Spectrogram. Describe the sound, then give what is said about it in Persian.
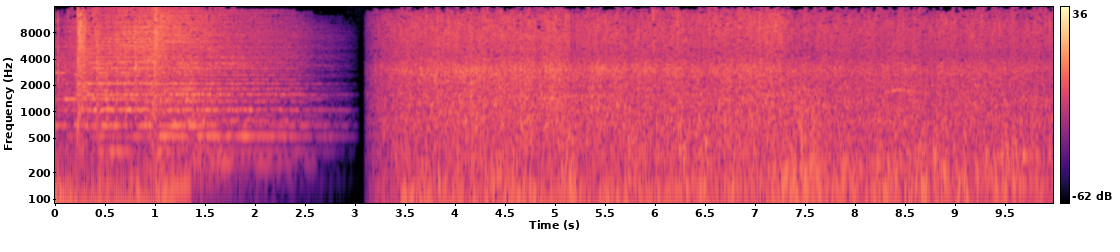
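A sustained tonal chord fades out, then after a brief silent gap a loud, steady downpour of heavy rain begins, with low rumbling thunder underneath and no voices. “تغییرات اقلیمی در جهان، بارانهای شدید و سیلابهای غیر مترقبه را در سراسر جهان به شمول افغانستان در قبال داشته و آزمونهای موجود در این کشور را بیشتر کرده است.”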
